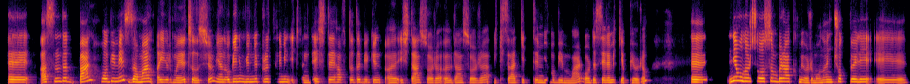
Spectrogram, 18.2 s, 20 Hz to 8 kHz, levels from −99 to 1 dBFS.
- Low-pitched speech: No, high, 235 Hz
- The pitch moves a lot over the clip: No, average, 4.4 semitones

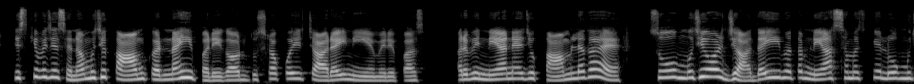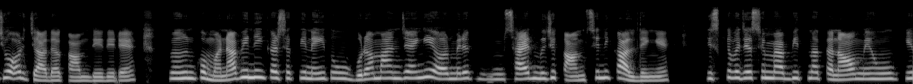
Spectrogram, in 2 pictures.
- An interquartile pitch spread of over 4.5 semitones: Yes, average, 5.2 semitones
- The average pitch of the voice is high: Yes, very high, 265 Hz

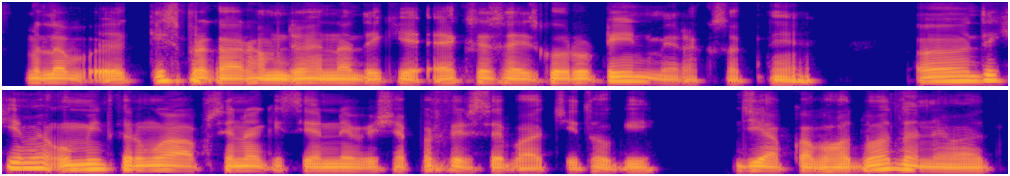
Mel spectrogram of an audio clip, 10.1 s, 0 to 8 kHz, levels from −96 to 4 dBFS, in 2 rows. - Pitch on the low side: Yes, very low, 95 Hz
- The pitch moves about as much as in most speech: Yes, average, 4.6 semitones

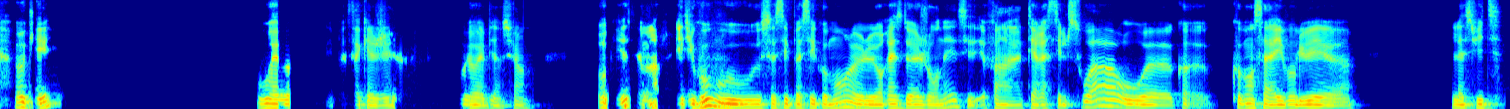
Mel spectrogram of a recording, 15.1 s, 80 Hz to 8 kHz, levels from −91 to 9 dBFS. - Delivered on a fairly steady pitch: Yes, narrow, 2.2 semitones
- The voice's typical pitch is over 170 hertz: No, low, 105 Hz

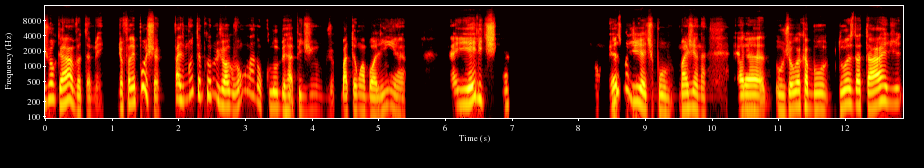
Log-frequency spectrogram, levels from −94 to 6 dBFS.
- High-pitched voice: No, medium, 160 Hz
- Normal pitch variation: No, wide, 5.8 semitones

